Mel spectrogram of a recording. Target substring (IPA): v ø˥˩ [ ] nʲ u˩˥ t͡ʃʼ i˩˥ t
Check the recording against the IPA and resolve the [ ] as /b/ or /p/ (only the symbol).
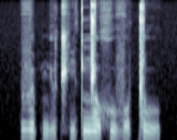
p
